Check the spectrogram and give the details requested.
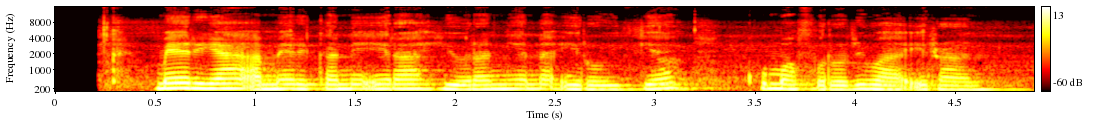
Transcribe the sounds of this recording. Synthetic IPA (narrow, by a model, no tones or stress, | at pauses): mɛɾiaa̰mɛɾikaneʔeɾaɦioɾanianaʔiɾoiðiakumafoɾoɾiwaʔḭɾan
